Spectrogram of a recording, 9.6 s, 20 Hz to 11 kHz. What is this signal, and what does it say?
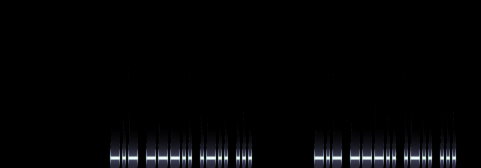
Morse code, heard as a keyed tone, about 21 wpm, 700 Hz. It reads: K8LS K8LS
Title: USA Call Signs - 4 Characters - Repeated 2x - 20wpm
